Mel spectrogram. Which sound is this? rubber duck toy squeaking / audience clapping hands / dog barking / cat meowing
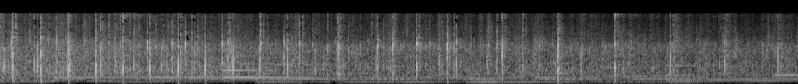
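audience clapping hands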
